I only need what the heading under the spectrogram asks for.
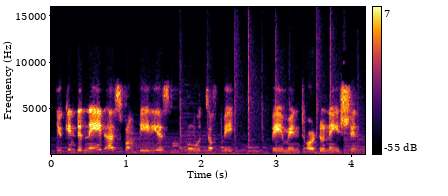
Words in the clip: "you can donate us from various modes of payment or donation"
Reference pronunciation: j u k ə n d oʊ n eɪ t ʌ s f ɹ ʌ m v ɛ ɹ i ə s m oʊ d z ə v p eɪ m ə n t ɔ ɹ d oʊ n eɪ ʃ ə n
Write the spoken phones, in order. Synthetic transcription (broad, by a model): j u k ə n d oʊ n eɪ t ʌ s f ɹ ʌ m v ɛ ɹ i ə s m oʊ d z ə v p eɪ m ə n t ɔ ɹ d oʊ n eɪ ʃ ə n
